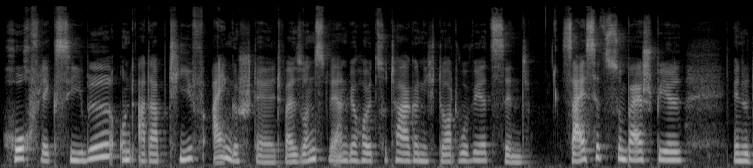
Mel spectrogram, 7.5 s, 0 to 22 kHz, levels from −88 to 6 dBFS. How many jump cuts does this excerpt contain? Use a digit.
1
